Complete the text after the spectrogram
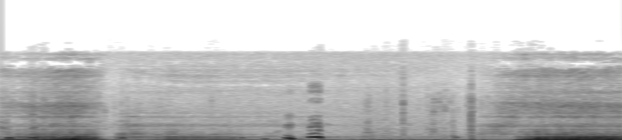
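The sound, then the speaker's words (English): Loud, bassy snoring recorded during a night's sleep, with two deep rumbling breaths at the start and end separated by a quieter pause holding a few faint chirpy noises. “I recorded my sleep last night and I would love to play you the audio”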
